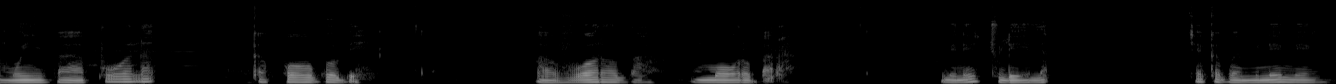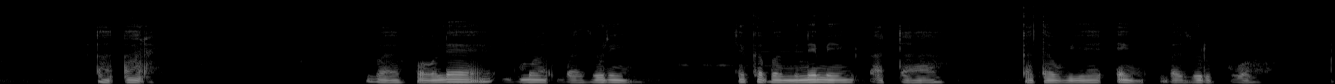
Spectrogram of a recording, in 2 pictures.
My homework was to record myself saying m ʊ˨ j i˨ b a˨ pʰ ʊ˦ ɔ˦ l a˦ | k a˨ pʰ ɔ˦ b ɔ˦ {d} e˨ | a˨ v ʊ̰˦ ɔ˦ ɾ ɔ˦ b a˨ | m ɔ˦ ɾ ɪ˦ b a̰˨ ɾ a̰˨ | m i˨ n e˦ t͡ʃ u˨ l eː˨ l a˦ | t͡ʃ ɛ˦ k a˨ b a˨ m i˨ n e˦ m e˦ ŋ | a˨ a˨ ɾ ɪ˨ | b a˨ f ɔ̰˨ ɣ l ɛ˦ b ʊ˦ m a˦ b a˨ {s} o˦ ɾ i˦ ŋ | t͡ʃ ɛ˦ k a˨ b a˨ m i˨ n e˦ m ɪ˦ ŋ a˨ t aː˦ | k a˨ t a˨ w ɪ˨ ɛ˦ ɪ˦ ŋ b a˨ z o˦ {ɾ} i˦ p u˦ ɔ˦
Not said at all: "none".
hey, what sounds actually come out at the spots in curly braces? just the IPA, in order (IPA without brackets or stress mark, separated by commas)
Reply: b, z, ɾ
